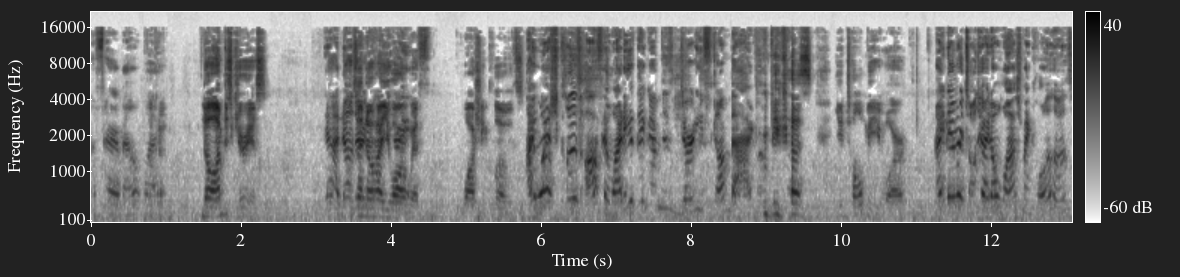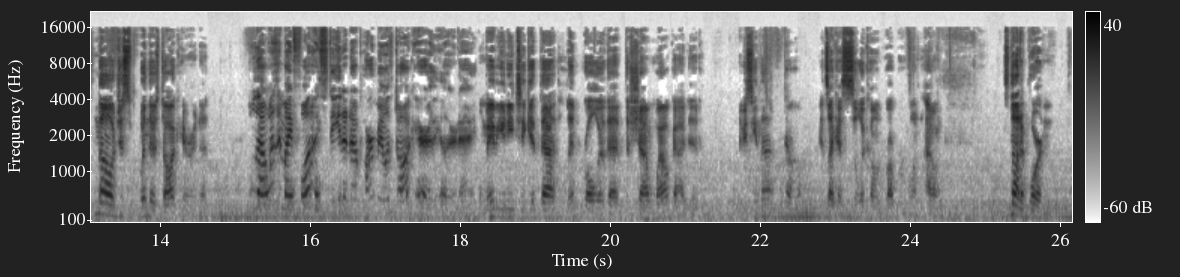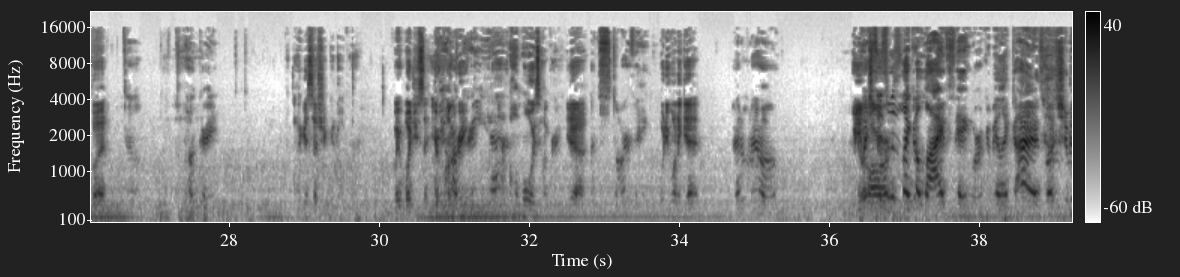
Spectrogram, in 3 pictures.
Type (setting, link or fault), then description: setting, inside a vehicle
